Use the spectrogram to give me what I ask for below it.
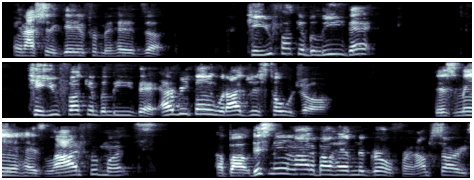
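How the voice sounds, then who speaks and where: A man hosting a podcast episode from his apartment, telling an exasperated, profane story and talking directly to his listeners. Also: a little high. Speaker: podcast host. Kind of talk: storytime rant. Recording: dull lo-fi recording.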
